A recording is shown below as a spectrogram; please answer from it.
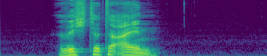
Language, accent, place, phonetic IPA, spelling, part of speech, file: German, Germany, Berlin, [ˌʁɪçtətə ˈaɪ̯n], richtete ein, verb, De-richtete ein.ogg
- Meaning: inflection of einrichten: 1. first/third-person singular preterite 2. first/third-person singular subjunctive II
